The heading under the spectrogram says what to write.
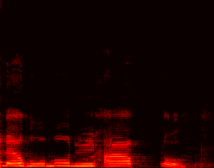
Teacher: तबय्यन लहुमुल हक़, हा को बारीक करके पढ़ेंगे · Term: बारीक हा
